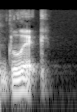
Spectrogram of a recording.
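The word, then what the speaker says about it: Glück: poet laureate Louise Glick, rhymes with click.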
